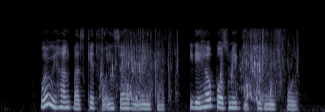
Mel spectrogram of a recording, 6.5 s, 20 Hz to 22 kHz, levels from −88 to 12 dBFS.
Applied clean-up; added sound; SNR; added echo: neural mask model RNNoise.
